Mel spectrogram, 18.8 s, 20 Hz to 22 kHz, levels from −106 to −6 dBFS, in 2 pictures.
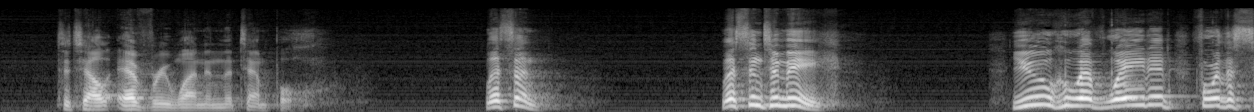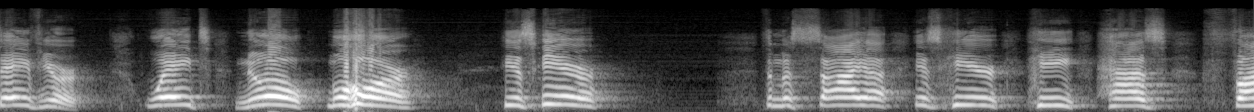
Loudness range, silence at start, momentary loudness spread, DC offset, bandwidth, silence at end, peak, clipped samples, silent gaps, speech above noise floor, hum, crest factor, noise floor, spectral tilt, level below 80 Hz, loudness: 17 LU; 0.5 s; 21 LU; under 0.1%; 9.4 kHz; 0 s; 0 dBFS; under 0.1%; none; 58 dB; none; 18 dB; -74 dBFS; -4.5 dB/octave; -68 dBFS; -16 LUFS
